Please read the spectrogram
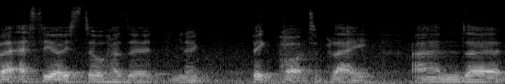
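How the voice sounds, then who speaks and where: Noticeable background noise and audible room echo surround a man with a British accent and a fairly low pitch. He talks at a fairly slow pace with long, frequent pauses and monotone, flat intonation. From UK. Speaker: SEO expert, site director. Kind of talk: interview. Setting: conference.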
